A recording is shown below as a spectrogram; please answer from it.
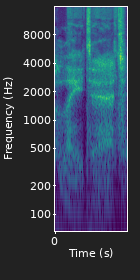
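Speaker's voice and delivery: breathy, hushed whisper, barely voiced, very soft. A whisper is heard again in a player character's mouth, whispering. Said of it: "that whisper in your mouth again saying".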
